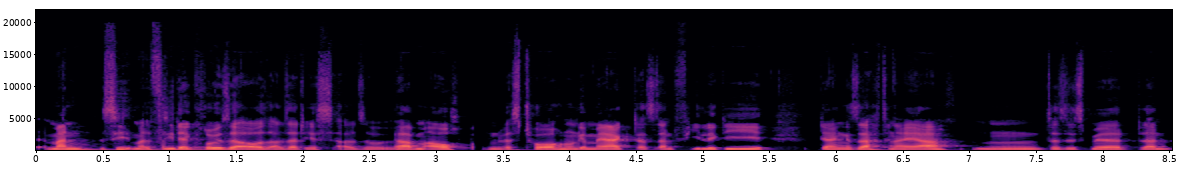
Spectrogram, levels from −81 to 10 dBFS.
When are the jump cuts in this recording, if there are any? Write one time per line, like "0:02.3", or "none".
0:00.9
0:02.0
0:02.7
0:03.2
0:04.0
0:04.6
0:05.1
0:06.4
